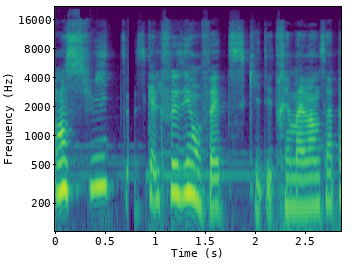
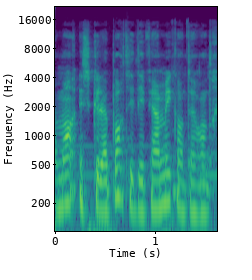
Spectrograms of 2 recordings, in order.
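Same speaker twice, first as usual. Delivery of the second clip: ordinary talk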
